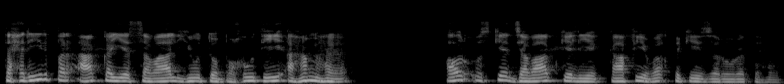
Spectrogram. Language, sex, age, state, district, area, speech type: Urdu, male, 18-30, Bihar, Purnia, rural, spontaneous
